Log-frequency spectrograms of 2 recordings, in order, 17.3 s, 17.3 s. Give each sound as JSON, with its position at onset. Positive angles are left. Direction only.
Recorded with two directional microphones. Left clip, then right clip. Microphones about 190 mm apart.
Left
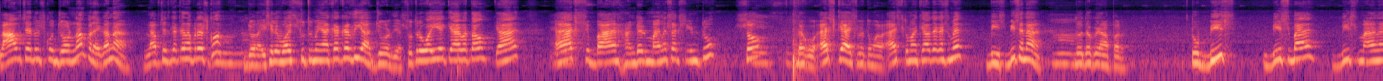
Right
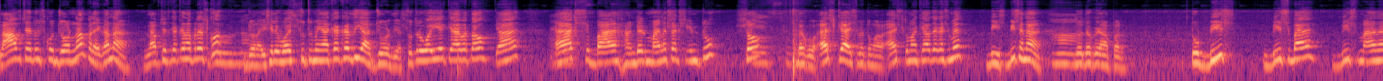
{"t": 0.0, "sound": "speech", "side_deg": -15}
{"t": 13.1, "sound": "speech", "side_deg": -65}
{"t": 13.4, "sound": "speech", "side_deg": -15}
